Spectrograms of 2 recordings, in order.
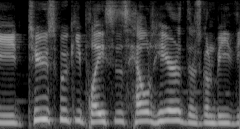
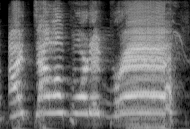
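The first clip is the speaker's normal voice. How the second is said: slow, high, loud shout; shouting Soldier line; 9 semitones higher, 14 dB louder, slower than usual. Retold or imitated. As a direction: bellow it like a proud soldier. Quoting Soldier from Team Fortress.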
